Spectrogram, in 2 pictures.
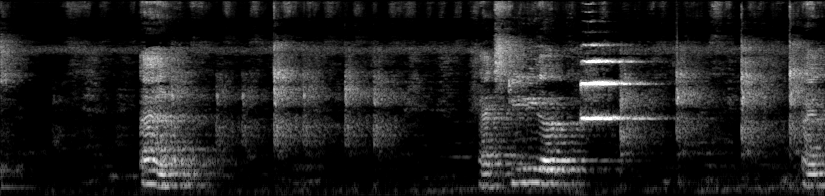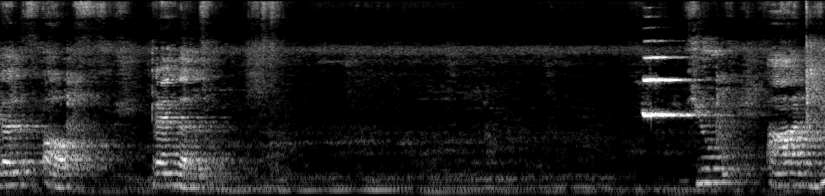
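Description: Chalk scratches and taps on a board.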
